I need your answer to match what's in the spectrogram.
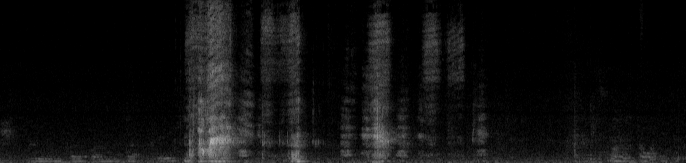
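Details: A dog makes a run of harsh, rapid snorting inhalations during a full reverse sneezing episode.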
